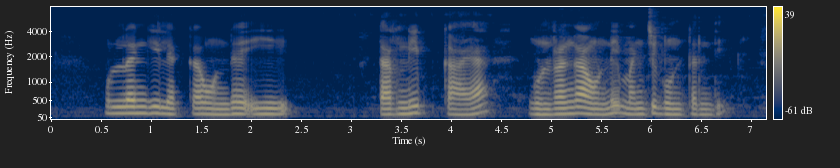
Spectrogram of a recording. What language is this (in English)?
Telugu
